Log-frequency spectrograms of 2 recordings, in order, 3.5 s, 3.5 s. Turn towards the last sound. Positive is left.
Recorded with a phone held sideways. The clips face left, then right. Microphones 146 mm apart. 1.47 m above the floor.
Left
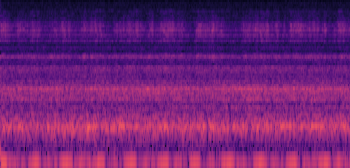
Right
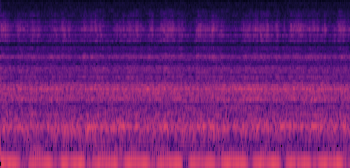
turn(degrees=5)  # may be behind; listen again after turning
